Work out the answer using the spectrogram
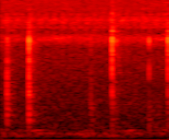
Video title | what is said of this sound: กับข้าวเต่าถ่านผัดมาม่าใส่ทุกอย่าง#เผามัน#กินมันเผาหวานหอมอร่อยมากๆจ้า | ถ้าเสียงแน่นแบบนี้ยังไม่สุก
